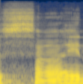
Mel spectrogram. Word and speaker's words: sin: the full word is s-i-n-e we take off one letter to make its abbreviation and so it looks like sin but we don't pronounce it sin we pronounce it sine so when you see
